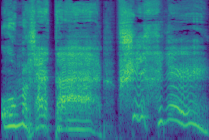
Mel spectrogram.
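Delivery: very high, shrill, piercing creature screech. The narrator reads the line of a small caged creature, shrieking in a piercing voice. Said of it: "Ječí ta malá příšerka pronikavým hlasem".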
